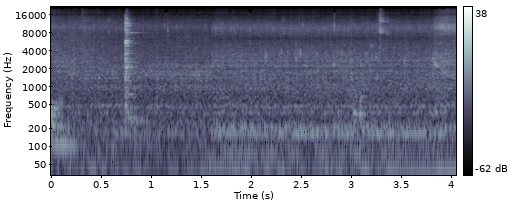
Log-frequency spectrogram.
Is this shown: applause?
no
